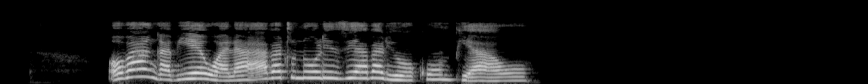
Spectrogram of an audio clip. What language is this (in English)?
Ganda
